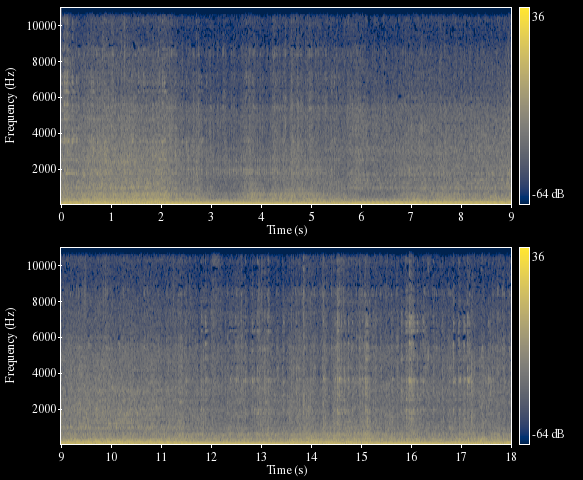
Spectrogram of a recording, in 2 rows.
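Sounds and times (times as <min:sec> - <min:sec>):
race car engine running: 0:00.0 - 0:18.0.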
